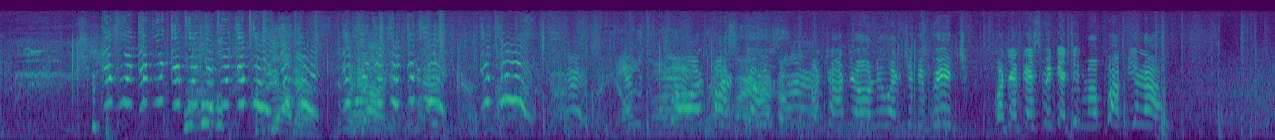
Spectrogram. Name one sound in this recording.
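An elderly woman shouts and screams in distress.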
